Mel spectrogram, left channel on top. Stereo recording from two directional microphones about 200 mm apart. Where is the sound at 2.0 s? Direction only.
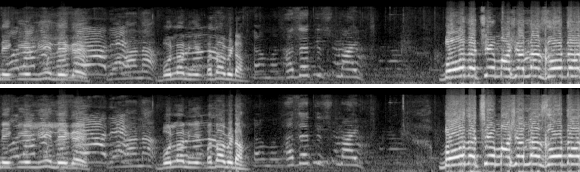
40° right (ahead or behind).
